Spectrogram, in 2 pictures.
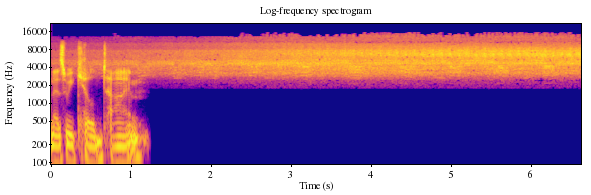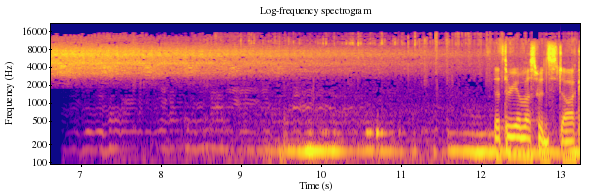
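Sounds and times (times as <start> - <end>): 
speech: 0.0 - 1.3, 12.2 - 13.2
chorus of cicadas in oak, pine and maple trees on a hot Indiana summer day: 0.0 - 13.2
fainter lower hums and murmurs: 9.3 - 13.2.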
